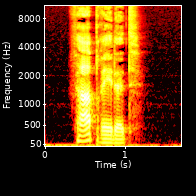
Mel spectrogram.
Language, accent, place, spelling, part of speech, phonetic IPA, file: German, Germany, Berlin, verabredet, verb, [fɛɐ̯ˈʔapˌʁeːdət], De-verabredet.ogg
- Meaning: past participle of verabreden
